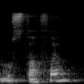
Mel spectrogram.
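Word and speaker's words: مصطفى: Like in Arabic, when we write Mustafa, we pronounce alif at the end, but we write it yeah.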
